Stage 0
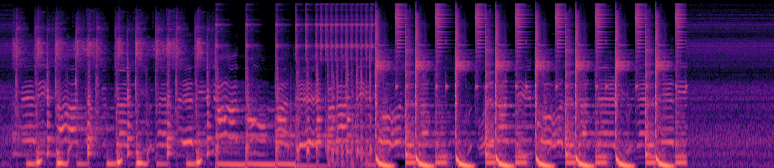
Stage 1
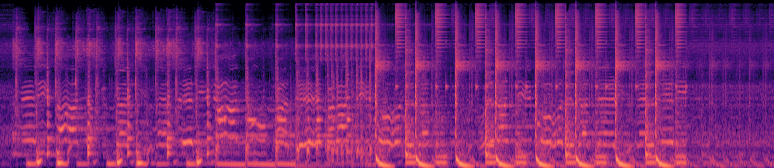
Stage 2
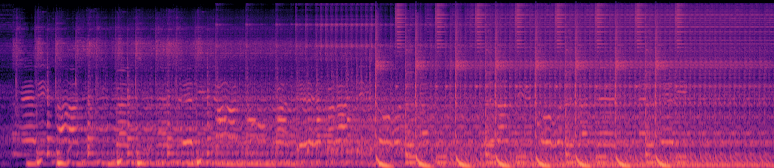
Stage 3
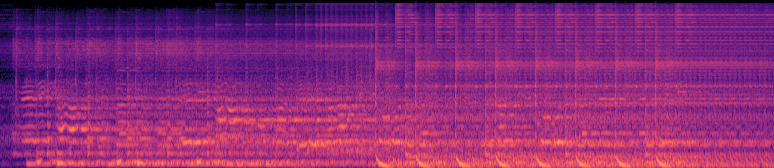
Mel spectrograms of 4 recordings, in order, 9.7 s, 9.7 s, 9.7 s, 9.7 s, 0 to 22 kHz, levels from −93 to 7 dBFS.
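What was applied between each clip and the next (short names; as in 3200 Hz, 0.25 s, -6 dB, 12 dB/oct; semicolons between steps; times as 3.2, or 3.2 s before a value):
HPF 130 Hz 6 dB/oct; swung echo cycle 1.171 s, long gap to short 1.5:1, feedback 59%, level -21.5 dB; gain +3.5 dB
swelling echo 0.186 s, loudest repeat 5, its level -14.5 dB; harmonic-percussive split percussive -8 dB
reverb RT60 0.85 s, pre-delay 95 ms, DRR 2 dB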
